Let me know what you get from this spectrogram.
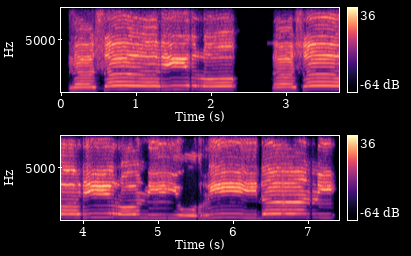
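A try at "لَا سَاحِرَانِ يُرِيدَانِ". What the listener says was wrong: Nah, ro-nya yang kecepatan. Yang lain udah benar. Coba sekali lagi.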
